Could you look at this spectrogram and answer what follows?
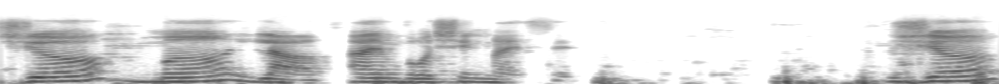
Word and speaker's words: je me lave: So how to pronounce je me lave?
